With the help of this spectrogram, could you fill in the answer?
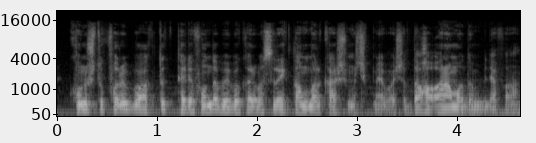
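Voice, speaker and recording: Lively intonation runs at a very fast pace. Music sounds in the background. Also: man, medium pitch for a man. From Erzurum, eastern Turkey. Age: 40s. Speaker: cybersecurity expert. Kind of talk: interview.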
